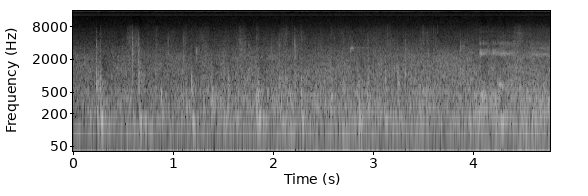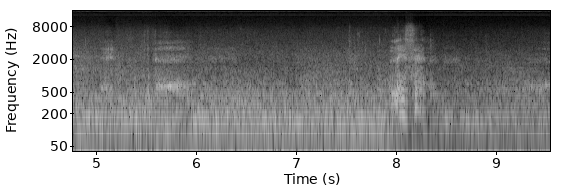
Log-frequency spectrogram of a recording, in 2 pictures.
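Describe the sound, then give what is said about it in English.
A steady low rumble of the ship Macedonia's engines drones throughout, mixed with windy noise; a voice briefly speaks over it, and a short louder burst rises near the end. “He stopped her engines. But she's still a-coming.”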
